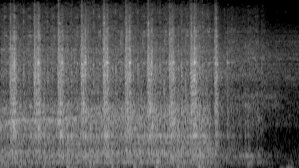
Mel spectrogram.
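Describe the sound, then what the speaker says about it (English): A sewing machine stitches across paper in a quick burst, its rhythmic needle thumps close and clear for about two seconds before slowing and stopping. "I'm going to sew from that corner down to this corner."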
